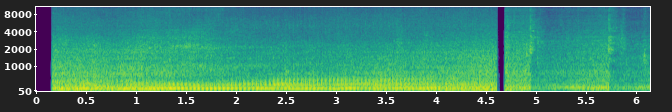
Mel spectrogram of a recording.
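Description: A motor vehicle engine runs steadily and loudly, then breaks off abruptly about four and a half seconds in. Quieter scraping and clinking of a metal spatula in a large wok follows.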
